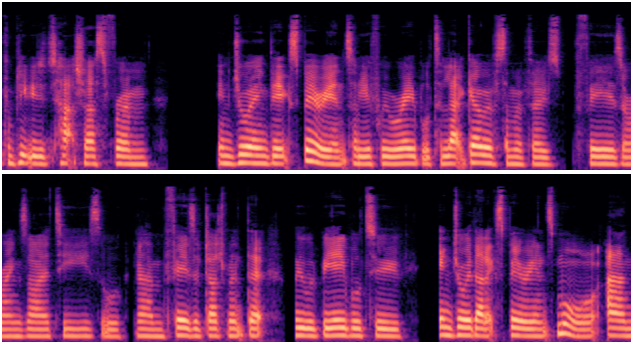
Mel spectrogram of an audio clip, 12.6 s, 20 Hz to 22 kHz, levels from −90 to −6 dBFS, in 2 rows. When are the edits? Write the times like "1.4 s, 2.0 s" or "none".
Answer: 3.6 s, 7.5 s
